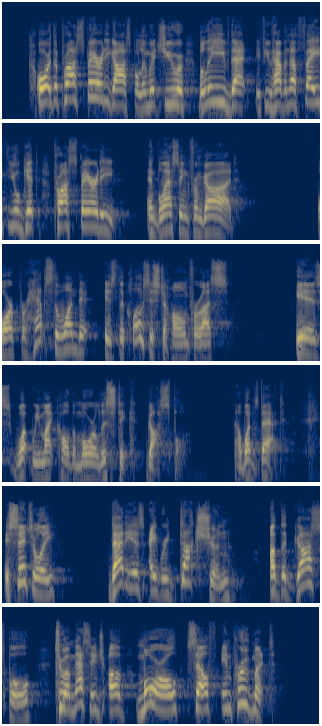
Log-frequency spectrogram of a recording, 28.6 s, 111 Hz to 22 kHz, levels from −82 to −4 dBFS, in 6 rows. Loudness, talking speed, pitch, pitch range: -30 LUFS, 125 wpm, 215 Hz, 180-275 Hz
